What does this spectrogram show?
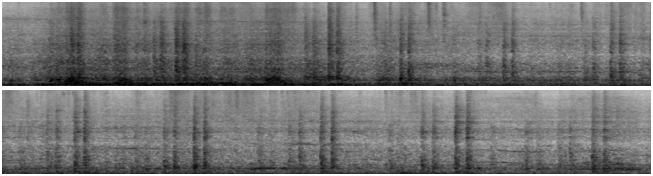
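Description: Hankyu Railway train heard from inside the car, a low running rumble with wheels clicking over rail joints. It is loudest for the first few seconds, then eases off as the train slows for its station stop.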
